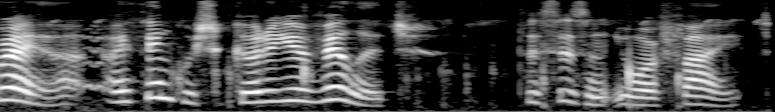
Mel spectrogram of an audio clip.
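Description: High bright female voice, actress playing young noble lady, chatty and tender, audio drama, faint noise. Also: expressive, moderate pace, low-quality recording. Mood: earnest.

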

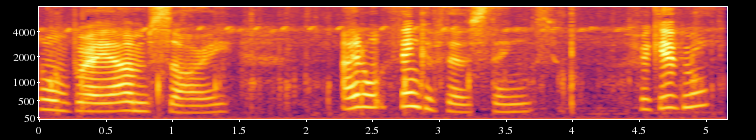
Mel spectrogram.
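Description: A woman's voice: fairly high pitch, expressive, takes it slowly, bright, forceful tone, slight background noise, full character voice, low-quality recording. A woman playing a chatty, tender young noble lady in an audio drama.

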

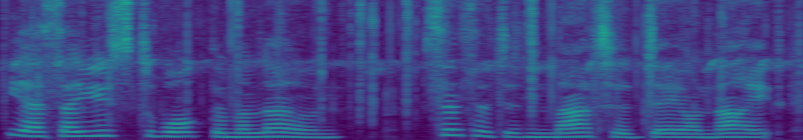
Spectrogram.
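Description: A woman's voice: fairly high pitch, normal speed, a little mellow, slight background noise, lightly acted. A woman playing a plucky, practical young moorland guide in an audio drama, plain-spoken and resolute.

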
